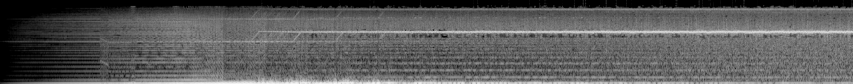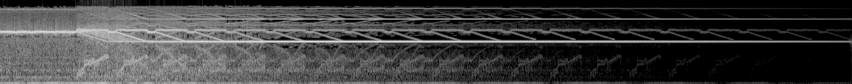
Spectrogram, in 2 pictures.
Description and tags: dub siren 15 1
A hoover pad that morphs into a shrill screech.
reverb, synthesized, scifi, dub, effect, siren, fx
